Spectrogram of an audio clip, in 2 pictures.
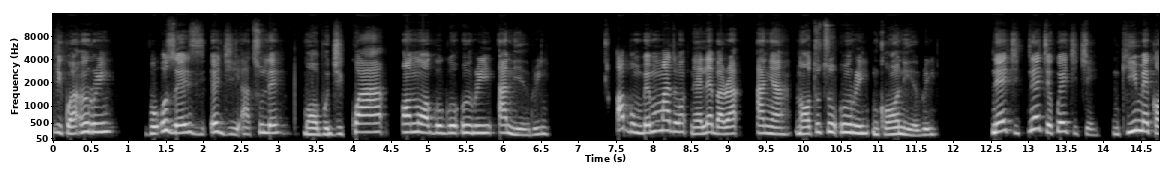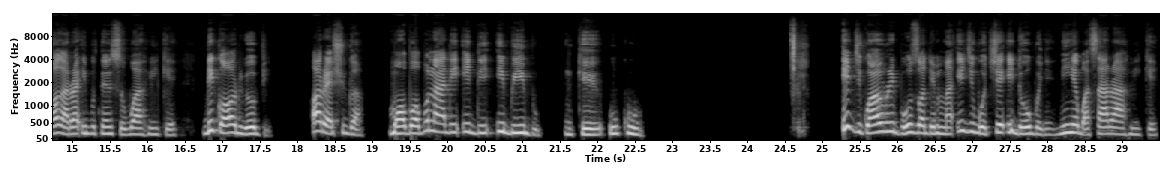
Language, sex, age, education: Igbo, female, 30-45, tertiary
